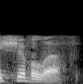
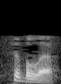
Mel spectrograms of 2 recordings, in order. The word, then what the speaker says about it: Shibboleth: You come and they say Shibboleth, and if he said Sibboleth because he doesn't know how to make that sh sound, you're lying that you're from Israel, from the rest of Israel.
